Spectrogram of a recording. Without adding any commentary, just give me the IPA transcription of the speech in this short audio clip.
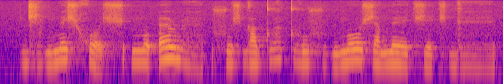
d͡ʒ a̤ ɡ n̪ e ʃ χʷ ɤ ʃ | n̪ o ʔ ɛ u̯ ɳ ɛ̤ | sʷ ɤ ʃ ɡ a tʷ a̤ tʷ a̤ w sʷ ɛ̤ ɡ n̪ o ʃ a n̪ e t͡ʃ e t͡ʃ ɡ e̤

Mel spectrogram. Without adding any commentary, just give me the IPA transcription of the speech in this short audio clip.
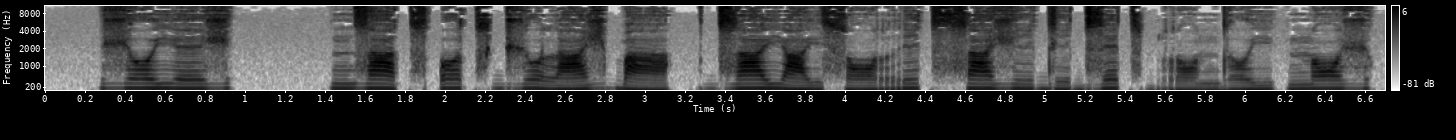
ʒ ɤ˧ j e˧ ʒ | n z a˦˨ t͡s ʔ ɤ˦ t͡s d͡ʒ ʊ˦˨ l a˨˦ ʒ ɓ a˨ | d͡z a˦ j a˨ j s ɔ˨ r i˦ t͡s s a˦ ʒ i˧ d i˨ d͡z e˦ t͡s b r ɔ˨ n d ɤ˧ j | n ɔ˧ ʒ

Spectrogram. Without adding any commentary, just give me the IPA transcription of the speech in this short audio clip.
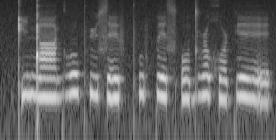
kʼ i ŋ͡ǃ aː ɡʱ oː pʰ y s eː f pʰ u f p eː s ʔ o dʱ ə˞ χʷ ə˞ k eː

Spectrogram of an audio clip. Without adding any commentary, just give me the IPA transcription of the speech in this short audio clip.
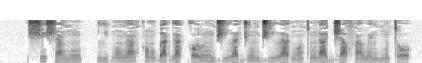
ʃ e˦ ʃ ã˦ ɡ ũ˧ | l i˨ ɡ ɔ̃˨˦ ɡ ã˦˨ k ɔ̃˧ ɡ͡b a˦ ɡ a˦ k ɔ˦ l ũ˦˨ d͡ʒ i˨ l a˧ d͡ʒ ũ˦ d͡ʒ i˧ l a˨ ɡ ɔ̃˨ t ũ˧ ɾ a˦ d͡ʒ a˦˨ f ã˧ w ɛ̃˧ ɡ͡b ũ˦ t ɔ˦˨

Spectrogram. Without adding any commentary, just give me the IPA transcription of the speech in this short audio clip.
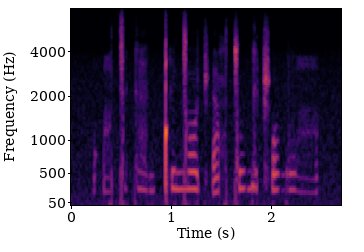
ʔ ɑ̤˨ ǀ i̤˧ k æ̤˨ ɡ ǃʰ ɪ˧ ŋ͡ǀ ɒ˧ t͡ʃʼ æ˨ ħ ǀ u˦ ɡ ɪ˦ t͡ʃʼ ɔ˦ ɡ v ɑ̤˧

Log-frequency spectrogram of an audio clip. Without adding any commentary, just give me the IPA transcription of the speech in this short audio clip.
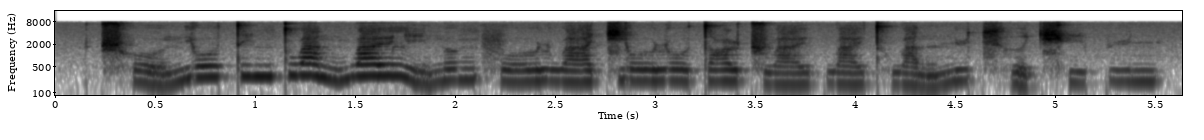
ʈ͡ʂʰ o̰˨˩ ʊ̯ n̪ j o˥ ʊ̯ t̪ i˥ ŋ t̪ w a˥˩ n m w a˥ ɪ̯ l ḭ˨˩ n̪ ɤ˥ ŋ f o˧˥ ʊ̯ ɻ w ä˧˥ t͡ɕ j o˥ ʊ̯ ɻ o˥˩ ʊ̯ t̪ ɑ˥ ʊ̯ ʈ͡ʂ w a˧˥ ɪ̯ p w a˧˥ ɪ̯ t̪ʰ w a̰˨˩ n n̪ y˥ t͡sʰ ɹ̩˨˩ t͡ɕʰ i˧˥ p y˥ n

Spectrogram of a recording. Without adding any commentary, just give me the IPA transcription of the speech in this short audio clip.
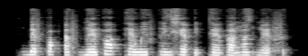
ɡ͡b ɛ f p ɑ p ʔ ã f ɡ͡b ɛ̃ p ɑ̃ ʔ k ɛ̃ w ĩ f p ĩ z xʲ ɑ̃ ʔ ĩ ʔ k ɛ̃ p a ŋ ɑ̃ z ɡ͡b ɛ̃ f

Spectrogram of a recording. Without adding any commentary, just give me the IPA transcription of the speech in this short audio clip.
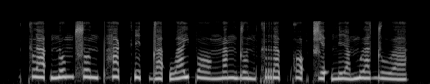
k l a˨˩ ʔ n o˧ m s o˨˩ n pʰ a˦˥ k̚ ʔ i˨˩ t̚ d a˨˩ ʔ w a˥˩ j p ɔː˨˩ ŋ a˧ ŋ d o˩˦ n k r a˦˥ p̚ k ɔ˨˩ ʔ t͡ɕ e˨˩ ʔ n i˩˦ a̯ m ɯ˦˥ a̯ d u˨˩ a̯

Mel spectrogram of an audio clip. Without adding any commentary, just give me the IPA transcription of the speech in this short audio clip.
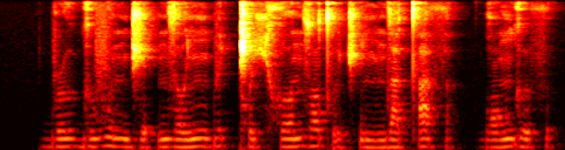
b ɹ ɯ ɡ ɯ v ɯ n d͡ʒ e ʔ n z ɤ ɲ b e ǁ ɤ ç x ɤ n z ɔ tʼ ɯ t͡ʃʼ ɪ ɲ n d a tʼ a θ | ɡ ɔ ŋ ɡ ɯ θ

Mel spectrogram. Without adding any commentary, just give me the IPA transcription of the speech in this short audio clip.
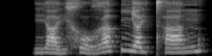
j a˨˩˦ j x o˨˩˨ ɣ a˦˥ t̚ ɲ a˧ j t̪ʰ a˧˥ n

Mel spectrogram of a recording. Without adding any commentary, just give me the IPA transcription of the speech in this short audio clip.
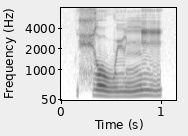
ç o w y ɲ i

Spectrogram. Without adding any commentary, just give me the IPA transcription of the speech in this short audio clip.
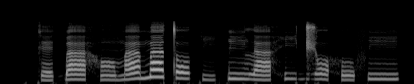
k ɛ˨ ɡ͡b a˧ h ɔ̃˨ m a˨˦ m a˦ t ɔ˧ k i˨ k͡p ĩ˧ l a˧ h i˦ d͡ʒ ɔ˦˨ h o˧ f ĩ˦

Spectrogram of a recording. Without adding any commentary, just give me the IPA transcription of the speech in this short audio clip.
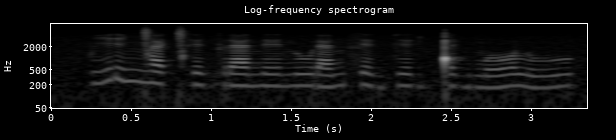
p i ɾ i ŋ͡ǀ æ ǀʰ e ɡ r æ n eː n uː ɾ æ n s eː ɡ k eː ɡ ǃ e ɡ ŋ͡m oː l uː

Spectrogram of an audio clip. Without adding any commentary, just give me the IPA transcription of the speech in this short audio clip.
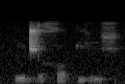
n d͡ʒ ʊ x ɔ k j i x

